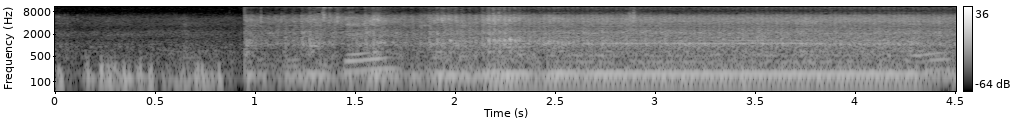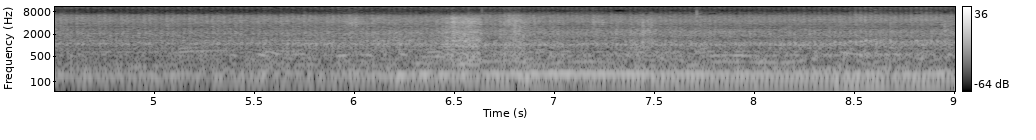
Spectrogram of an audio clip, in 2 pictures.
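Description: A backhoe engine rumbles steadily nearby.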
